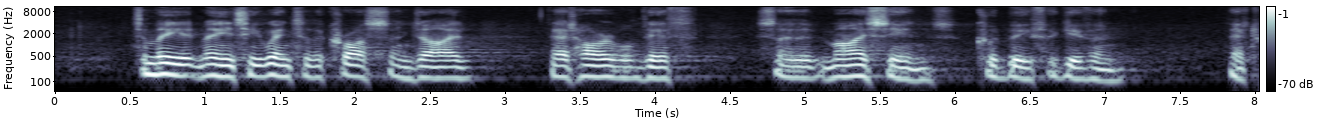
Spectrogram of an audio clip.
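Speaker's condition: Parkinson's disease; varying

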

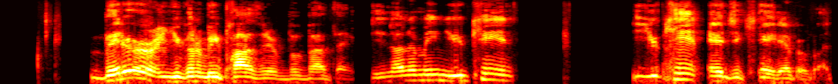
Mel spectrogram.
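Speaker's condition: Cerebral palsy; delayed crawling

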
